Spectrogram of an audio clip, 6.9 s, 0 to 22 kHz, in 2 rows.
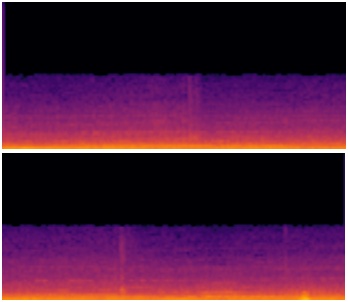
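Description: Porsche 911 race car in a racing game at Deep Forest, engine pulling hard under acceleration with a steady, loud, rising drone of harmonics held throughout, alone without speech.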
